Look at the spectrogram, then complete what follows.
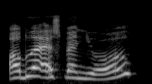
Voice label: Spanish Do U Speak, Questions, 1 boy, 10 yrs., Spanish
